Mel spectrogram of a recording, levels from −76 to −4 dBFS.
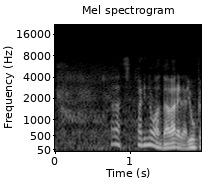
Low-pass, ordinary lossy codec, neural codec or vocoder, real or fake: none; none; codec, 16 kHz, 0.8 kbps, ZipCodec; fake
